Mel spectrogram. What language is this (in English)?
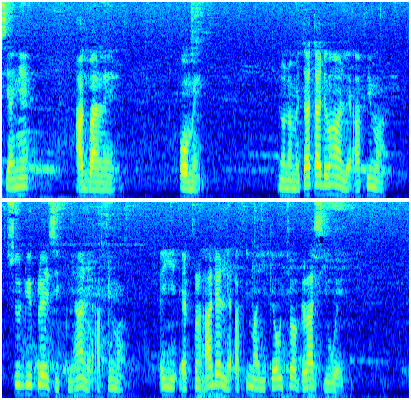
Ewe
